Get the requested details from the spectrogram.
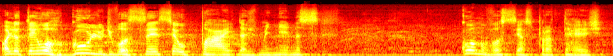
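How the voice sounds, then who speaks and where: A man's voice: a little slow, vocal fry, a little hiss or hum, exaggerated voice. A man doing a sly, coaxing old aunt. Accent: Brazilian Portuguese. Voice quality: hushed and low, coaxing. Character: sly soft-spoken older aunt, scheming. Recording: long reverb of a church hall.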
